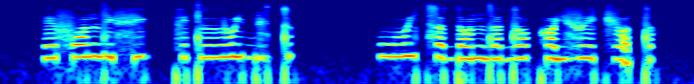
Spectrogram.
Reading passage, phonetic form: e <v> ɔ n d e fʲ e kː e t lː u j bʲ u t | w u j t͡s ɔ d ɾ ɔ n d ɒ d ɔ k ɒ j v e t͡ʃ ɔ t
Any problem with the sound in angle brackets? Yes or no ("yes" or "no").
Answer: yes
